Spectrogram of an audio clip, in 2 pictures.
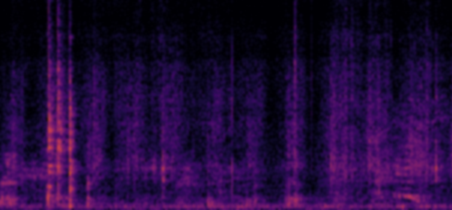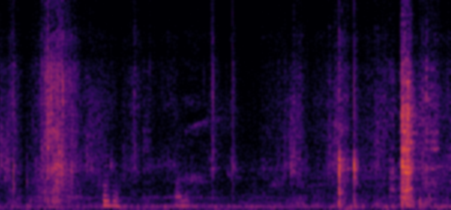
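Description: Dried chillies and garlic are dry-roasted in an empty wok, the utensil scraping and clanking irregularly against the metal in sharp clinks and knocks while someone talks over the cooking.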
